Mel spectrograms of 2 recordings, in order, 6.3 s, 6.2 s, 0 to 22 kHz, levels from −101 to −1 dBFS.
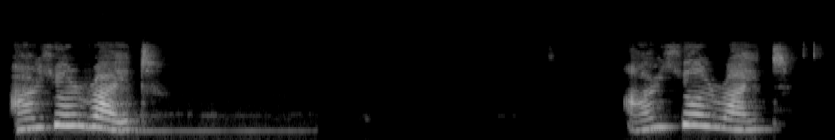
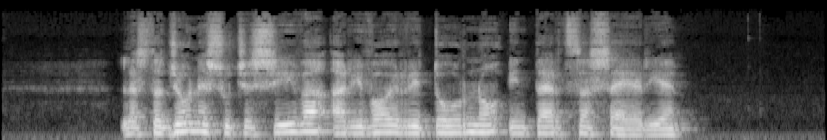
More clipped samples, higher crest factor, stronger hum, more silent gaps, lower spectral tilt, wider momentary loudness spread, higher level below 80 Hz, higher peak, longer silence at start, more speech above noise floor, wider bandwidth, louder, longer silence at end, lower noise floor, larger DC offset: neither; first, 24 dB vs 18 dB; neither; first, 2.39-2.69 s, 2.79-4.11 s, 4.17-4.67 s vs none; second, -1 dB/octave vs -4.5 dB/octave; first, 15 LU vs 6 LU; second, under -90 dBFS vs -52 dBFS; second, -22 dBFS vs -2 dBFS; second, 0.1 s vs 0.9 s; second, 36 dB vs 44 dB; second, 7.2 kHz vs 16.5 kHz; second, -41 LUFS vs -20 LUFS; second, 0.35 s vs 1.05 s; first, -77 dBFS vs -63 dBFS; neither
